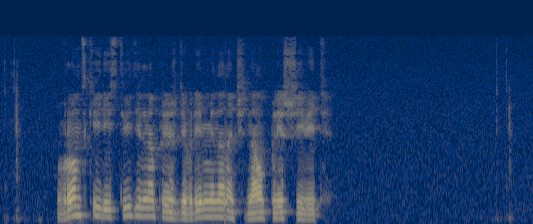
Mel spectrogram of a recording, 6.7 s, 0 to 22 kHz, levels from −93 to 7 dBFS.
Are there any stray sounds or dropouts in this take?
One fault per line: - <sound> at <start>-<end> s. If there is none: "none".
none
